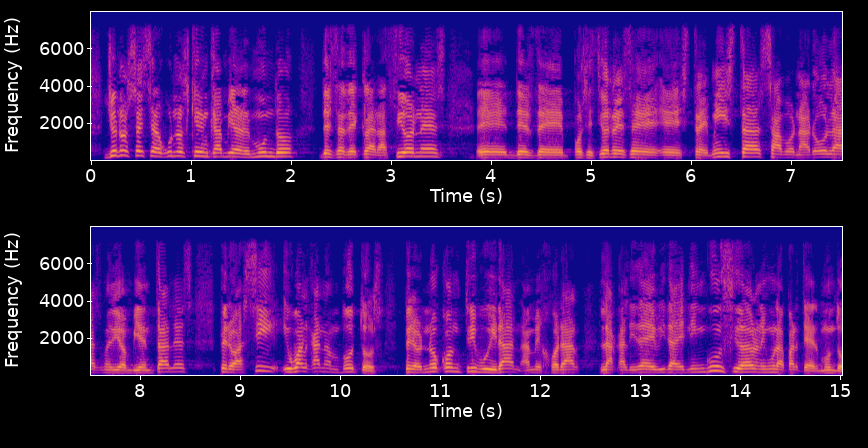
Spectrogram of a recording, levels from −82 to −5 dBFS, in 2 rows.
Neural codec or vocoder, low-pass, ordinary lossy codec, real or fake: none; 7.2 kHz; none; real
